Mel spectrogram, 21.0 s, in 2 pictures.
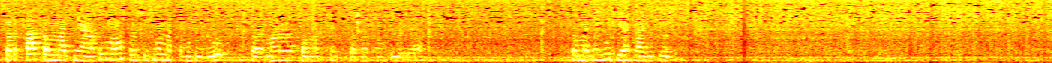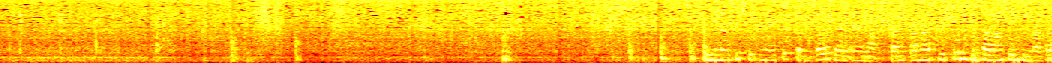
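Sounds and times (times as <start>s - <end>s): tomato and sausage sizzling in oil: 0.0s - 21.0s
spatula knocking and scraping pan: 16.7s - 17.8s.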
